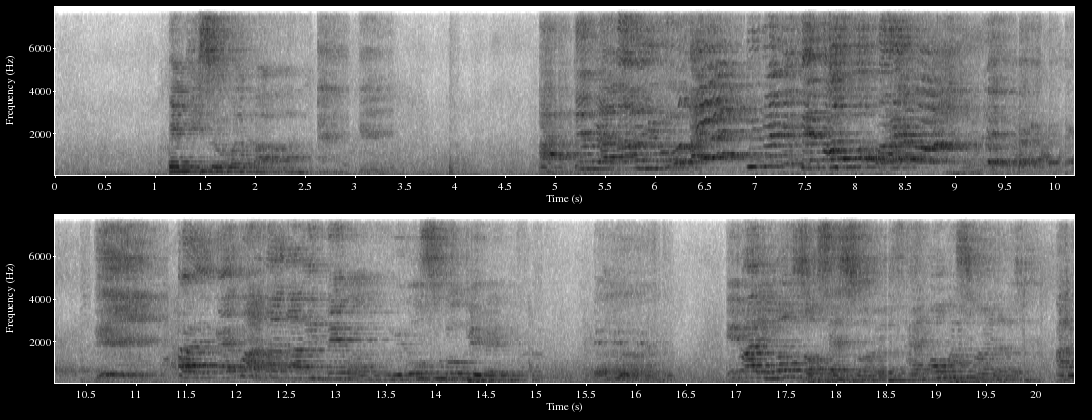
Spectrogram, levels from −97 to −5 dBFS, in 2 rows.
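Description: From 0.00 to 1.14 s the sound is dropped by the voice detector, most likely because the sender classed the opening as background and stopped transmitting. About 0.63 s of real sound is lost under steady comfort noise. A spectrogram shows structured energy giving way to a flat, even wash, and the waveform sits as a low, uniform band until the sound returns.

Between 2.56 and 4.84 s the sound is chopped by the voice detector, likely because transmission switched on and off several times. About 1.52 s of that stretch is filled with comfort noise. It sounds choppy. The spectrogram alternates detailed blocks with smooth noise, and the waveform shows abrupt level changes at each switch. The same chopping occurs from 9.62 to 10.58 s.

At 11.32 to 11.42 s a brief 0.1 s dropout of the same dropped kind appears as a short flat patch.

Further chopped stretches follow at 14.92 to 15.58, 16.24 to 16.90 and 19.86 to 20.20 s. 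Throughout the clip, nothing appears above 8 kHz, which fits a wideband call codec.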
